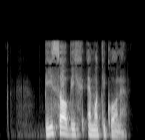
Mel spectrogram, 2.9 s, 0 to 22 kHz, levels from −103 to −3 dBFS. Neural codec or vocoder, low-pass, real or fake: none; 7.2 kHz; real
